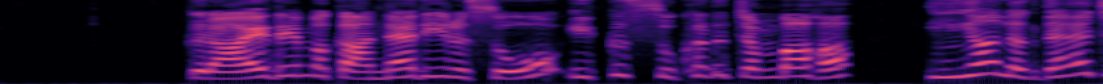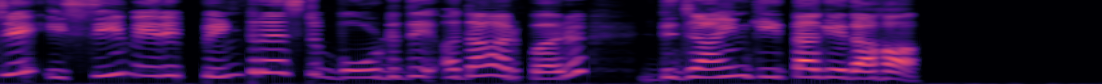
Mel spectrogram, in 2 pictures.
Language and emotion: Dogri, surprised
